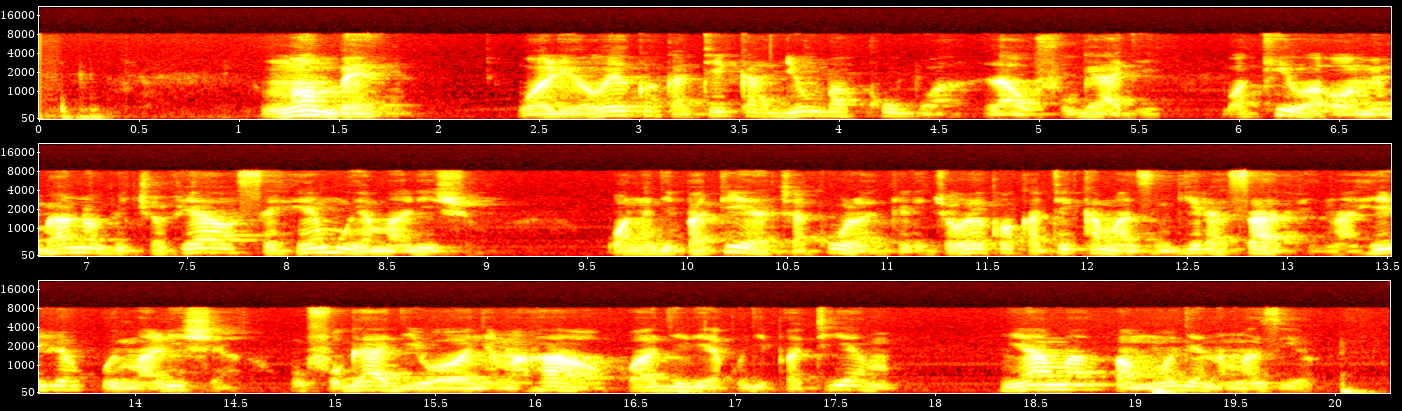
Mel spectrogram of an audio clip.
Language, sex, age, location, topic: Swahili, male, 25-35, Dar es Salaam, agriculture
